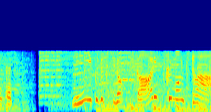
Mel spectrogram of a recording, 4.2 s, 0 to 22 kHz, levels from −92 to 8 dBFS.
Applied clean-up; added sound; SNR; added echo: none; none; none; none.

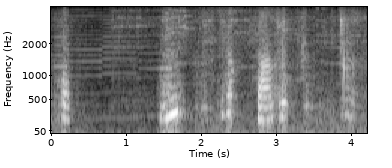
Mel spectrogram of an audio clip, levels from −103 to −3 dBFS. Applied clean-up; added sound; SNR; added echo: neural separator model SepFormer WHAMR!.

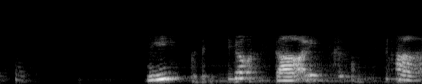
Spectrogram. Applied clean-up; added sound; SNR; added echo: neural mask model DeepFilterNet 3.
